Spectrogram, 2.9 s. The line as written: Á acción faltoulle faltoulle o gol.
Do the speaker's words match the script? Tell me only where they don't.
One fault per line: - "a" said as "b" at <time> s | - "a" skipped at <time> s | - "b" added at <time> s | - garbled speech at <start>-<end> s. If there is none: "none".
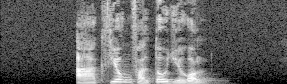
- "faltoulle" skipped at 1.8 s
